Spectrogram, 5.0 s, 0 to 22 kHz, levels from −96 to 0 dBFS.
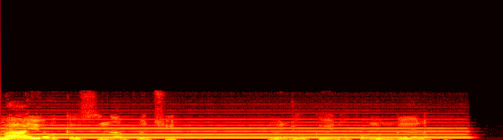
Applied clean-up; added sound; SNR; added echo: none; Wind instrument, woodwind instrument; 3 dB; none.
